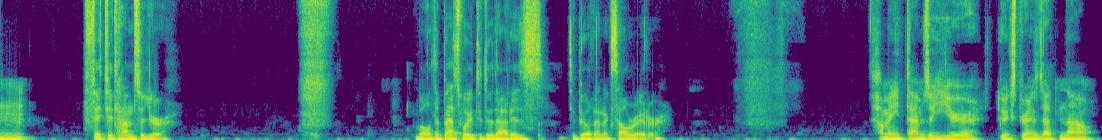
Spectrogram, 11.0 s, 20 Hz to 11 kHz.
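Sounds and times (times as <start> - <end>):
person breathing noisily: 3.0 - 3.4, 7.3 - 8.0.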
